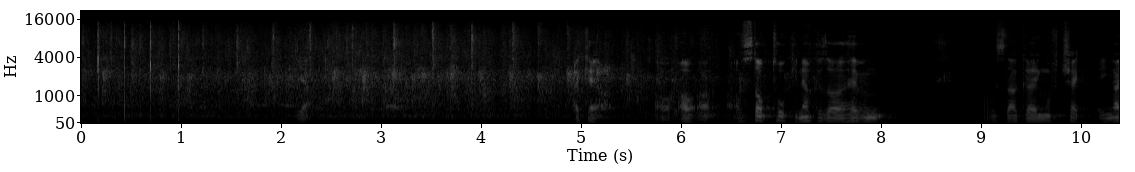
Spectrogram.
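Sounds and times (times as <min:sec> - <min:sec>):
audience applauding: 0:00.0 - 0:07.5
speech: 0:02.2 - 0:02.4, 0:04.9 - 0:08.1, 0:09.0 - 0:10.3.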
